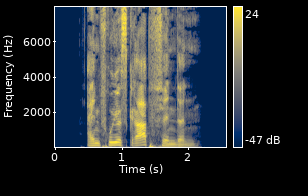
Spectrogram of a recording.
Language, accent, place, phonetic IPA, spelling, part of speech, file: German, Germany, Berlin, [aɪ̯n ˈfʁyːəs ɡʁaːp ˈfɪndn̩], ein frühes Grab finden, verb, De-ein frühes Grab finden.ogg
- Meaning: to find an early grave, to die young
